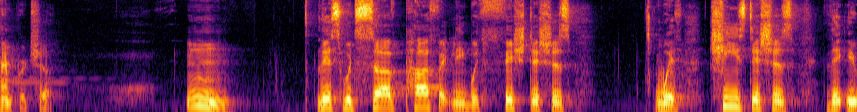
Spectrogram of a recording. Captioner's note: sips tea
